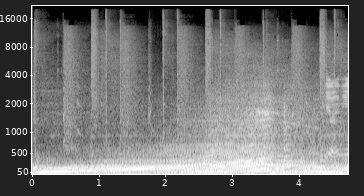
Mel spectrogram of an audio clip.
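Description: A Mazda Miata fitted with a Ford 5.0 Coyote V8 pulling hard, its deep engine note climbing steadily in pitch as it accelerates, heard from inside the car with a voice speaking over it.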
